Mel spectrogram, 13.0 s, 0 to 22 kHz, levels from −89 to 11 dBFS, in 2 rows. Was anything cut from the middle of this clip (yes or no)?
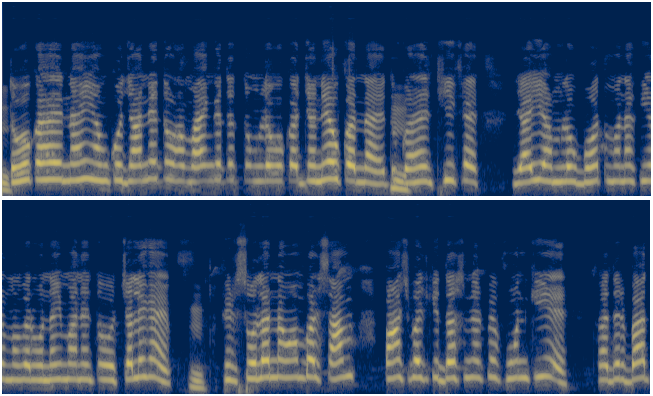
no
